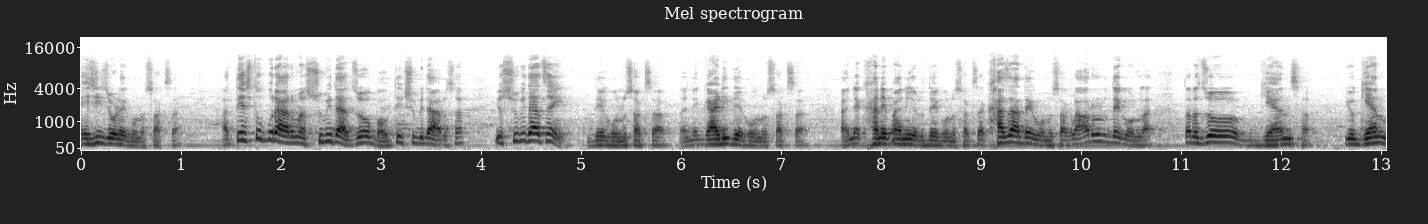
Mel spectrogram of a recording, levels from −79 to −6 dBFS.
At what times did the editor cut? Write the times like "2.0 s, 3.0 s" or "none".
none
